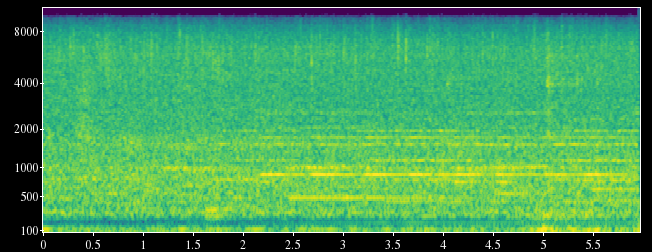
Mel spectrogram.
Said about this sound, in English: The piano is stopped, so the clouds are parting. Yet it's still raining.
